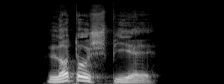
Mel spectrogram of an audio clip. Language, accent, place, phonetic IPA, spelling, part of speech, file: German, Germany, Berlin, [ˈlɔtoˌʃpiːl], Lottospiel, noun, De-Lottospiel.ogg
- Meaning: lotto game, lottery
